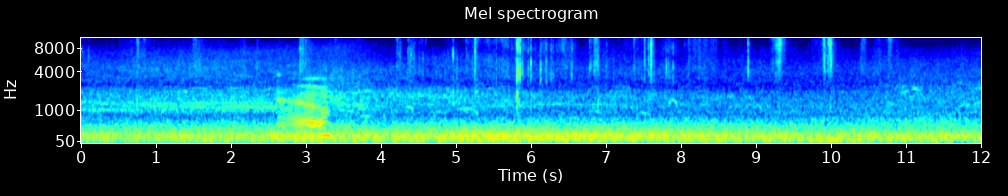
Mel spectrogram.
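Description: Wind buffeting the microphone while a bare hand digs and scrapes through beach sand, with scattered crackling clicks of sand grains. A brief voiced sound from the digger comes about three seconds in.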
